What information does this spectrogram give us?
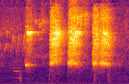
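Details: Female black francolin, known locally as kali madi, calling: four harsh, hissing, high-pitched bursts, each about a third of a second long, in quick succession against a quiet background.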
